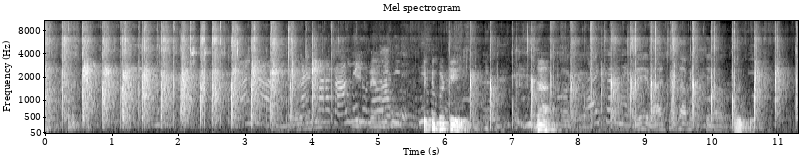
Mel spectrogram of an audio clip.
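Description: An audience claps in quick rhythmic bursts at a Sankranti rangoli competition in Ganesh Nagar, Jagtial, the sharp claps running nearly throughout while someone speaks over them on a microphone.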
